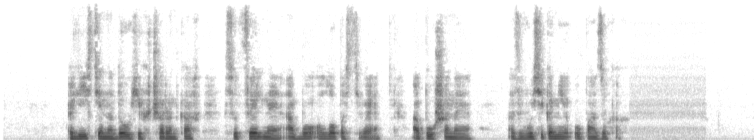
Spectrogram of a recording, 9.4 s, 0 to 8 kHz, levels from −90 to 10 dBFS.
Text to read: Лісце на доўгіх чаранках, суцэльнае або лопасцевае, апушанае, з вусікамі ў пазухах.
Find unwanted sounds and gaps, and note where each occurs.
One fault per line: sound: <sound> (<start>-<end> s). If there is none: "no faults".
no faults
